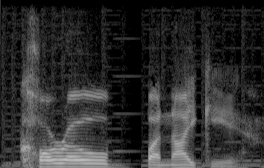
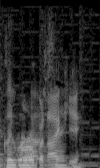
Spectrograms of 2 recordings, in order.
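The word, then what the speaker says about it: Korobeiniki: It's, it is Korobanaiki. It's the... – Korobanaiki. – Yeah. and I actually... Fun fact, I pronounced that perfectly.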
